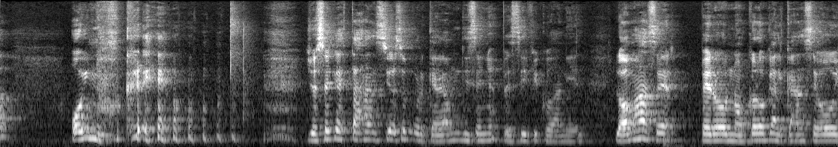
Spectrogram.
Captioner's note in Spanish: risas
